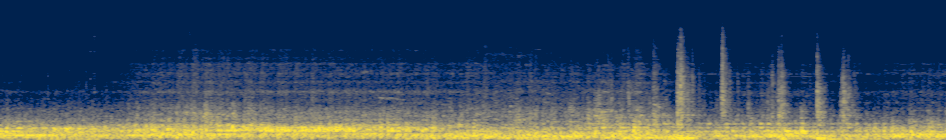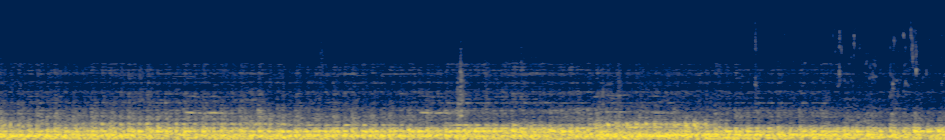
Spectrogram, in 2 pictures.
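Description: Steady rumble of a moving passenger train heard from inside the coach, wheels running on the rails, with a handful of sharp clicks and knocks about ten to thirteen seconds in.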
